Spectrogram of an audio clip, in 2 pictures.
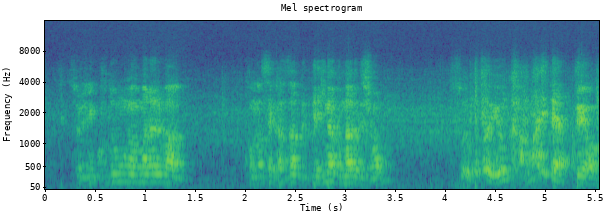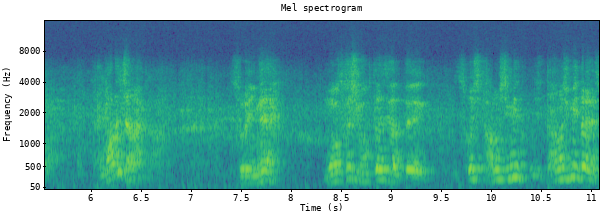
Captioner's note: Japanese speaking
